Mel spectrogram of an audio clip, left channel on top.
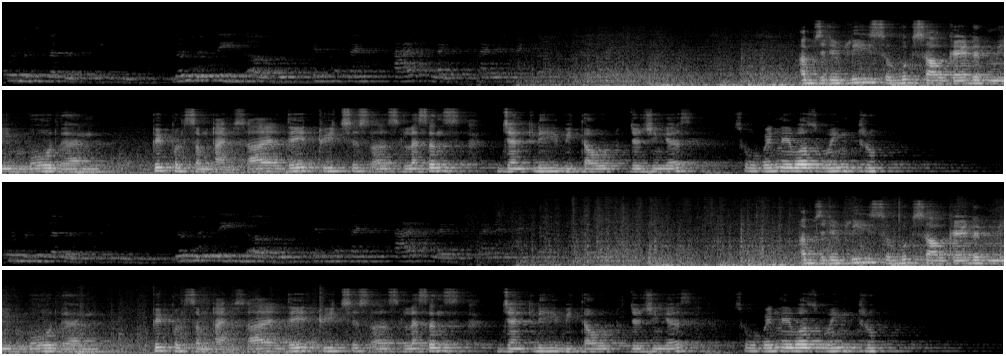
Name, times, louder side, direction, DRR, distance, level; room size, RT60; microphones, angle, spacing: voice 1, 0.0-1.3 1.7-6.2, left 1 dB, 35° left, 3.1 m, -44 dB
sound 1, 4.7-14.2 14.4-14.6 15.2-15.6 16.2-17.3, right 1 dB, 90° right, 1.3 m, -37 dB
voice 2, 8.0-11.2 11.5-17.0 17.4-18.8, left 1 dB, 10° left, 0.3 m, -24 dB
15.5 x 8.5 x 4.8 m
head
